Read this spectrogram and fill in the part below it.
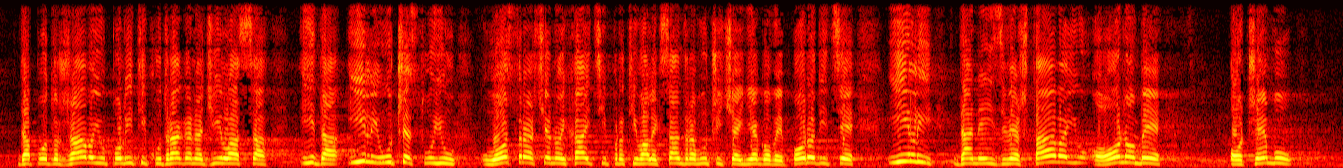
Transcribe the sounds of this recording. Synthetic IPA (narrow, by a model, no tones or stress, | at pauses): d̪apo̞d̪r̩ʒaːʋajupo̞lit̪ikud̪ɾaɡanad͡ʑilasa | id̪ailiut͡ʂe̞st̪ʋuju | uo̞st̪ɾaʃt͡ɕe̞no̞jxajt̪sipɾo̞t̪iʋale̞ksand̪ɾaʋut͡ʂit͡ɕaiɲe̞ɡo̞ʋe̞po̞ɾo̞d̪it̪se̞ | ilid̪ane̞izʋe̞ʃt̪aːʋajuʔoono̞me̞ | ot͡ʂe̞mu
